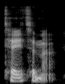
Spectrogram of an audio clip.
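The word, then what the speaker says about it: Teatime: because so it is it's a major part of the book that his name is spelt t-e-a-t-i-m-e yeah um and that people say tea time and he gets really annoyed by that because he pronounced it tatuma and yeah i when i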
